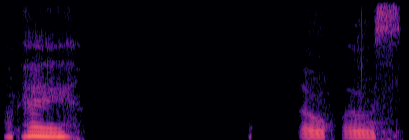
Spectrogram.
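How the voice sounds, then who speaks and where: A woman's voice: fairly low pitch, fairly even intonation, very slow, creaky, mellow, dry recording. A woman who is not a native English speaker, chatting casually as a pool match commentator and laughing at her own jokes.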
